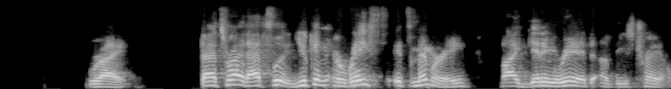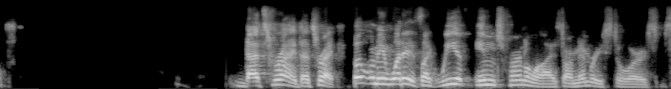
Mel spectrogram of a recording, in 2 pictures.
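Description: A man lectures calmly through a microphone, with pauses.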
